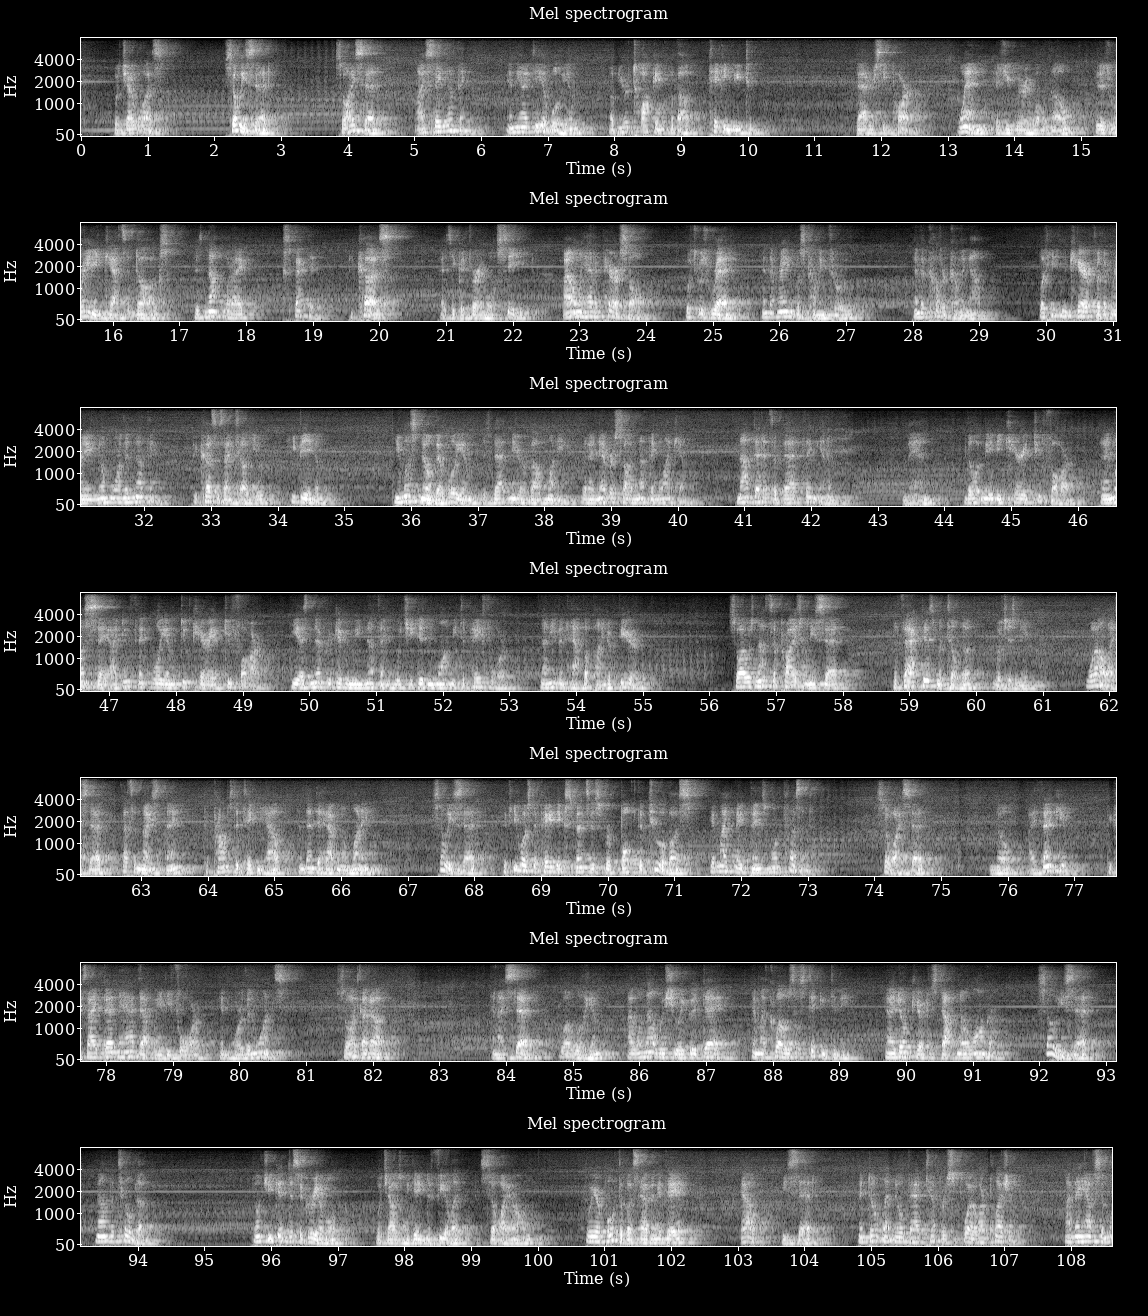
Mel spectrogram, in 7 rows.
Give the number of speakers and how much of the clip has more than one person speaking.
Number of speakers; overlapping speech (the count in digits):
1, no overlap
